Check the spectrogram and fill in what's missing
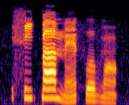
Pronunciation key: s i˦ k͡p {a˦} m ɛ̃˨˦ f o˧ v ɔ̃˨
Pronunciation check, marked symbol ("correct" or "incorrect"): correct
